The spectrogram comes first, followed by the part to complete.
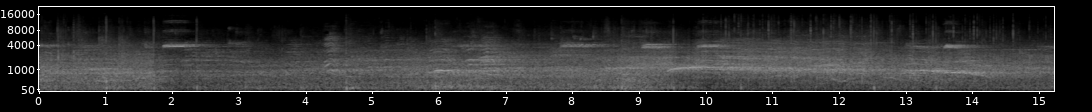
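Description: Indoor volleyball play in a large hall: indistinct calls and chatter from players and spectators, with the slaps of a volleyball being hit and bouncing on the hardwood court.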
